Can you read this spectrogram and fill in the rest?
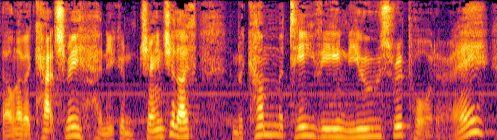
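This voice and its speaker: A man playing a soft-spoken sadistic killer. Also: a little high, very animated, normal speed, a little hiss or hum. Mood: mocking. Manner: soft, mocking, coldly polite. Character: calm sadistic male killer taunting a captive. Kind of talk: audio drama acting.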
